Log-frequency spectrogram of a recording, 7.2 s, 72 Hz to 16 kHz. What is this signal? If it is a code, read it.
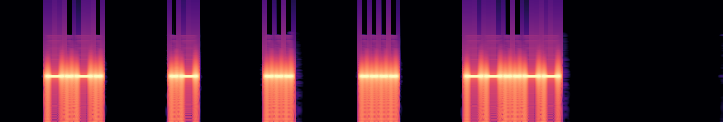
Morse code, heard as a keyed tone, about 25 wpm, spaced as for 10 wpm, 550 Hz. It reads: CASH,
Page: news-headlines-in-morse-code-at-10-wpm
